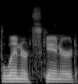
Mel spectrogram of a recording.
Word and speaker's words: Lynyrd Skynyrd: And back in stock is the Lynyrd Skynyrd, pronounced Lynyrd Skynyrd, Analog Productions, 45 RPM.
